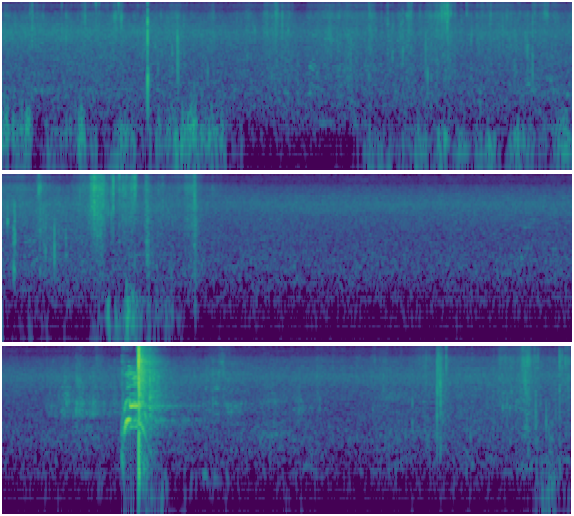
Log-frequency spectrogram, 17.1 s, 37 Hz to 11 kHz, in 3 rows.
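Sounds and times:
paintball marker shot: 12.7s - 13.2s.

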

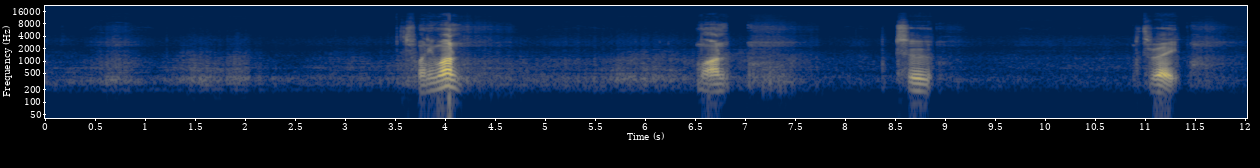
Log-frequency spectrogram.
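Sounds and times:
man speaking: 3.6s - 4.2s, 6.6s - 6.9s, 8.5s - 8.9s, 10.9s - 11.4s.

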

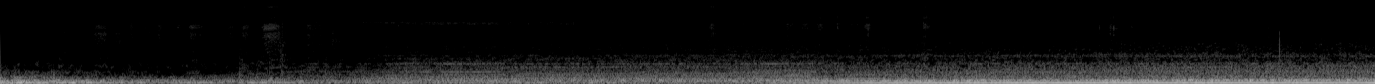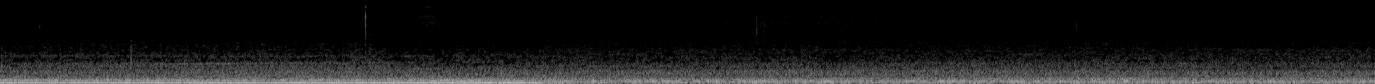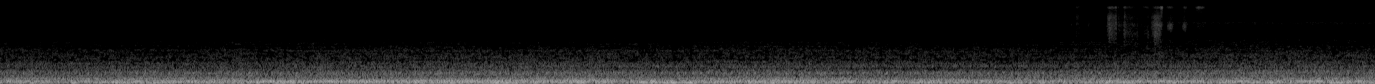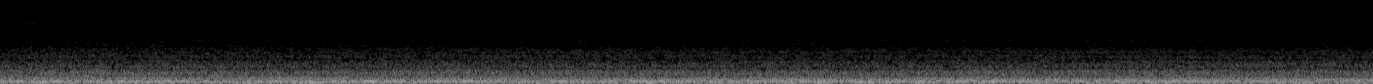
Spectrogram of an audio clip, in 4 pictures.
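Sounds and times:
car engine and road drone: 0.0s - 54.9s.

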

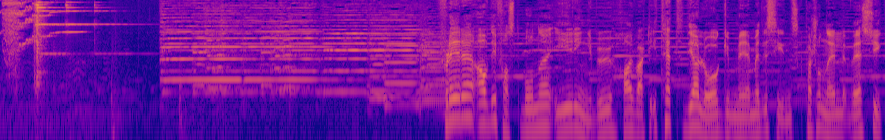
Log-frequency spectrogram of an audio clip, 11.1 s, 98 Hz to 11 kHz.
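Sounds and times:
slow violin melody: 2.0s - 11.0s.

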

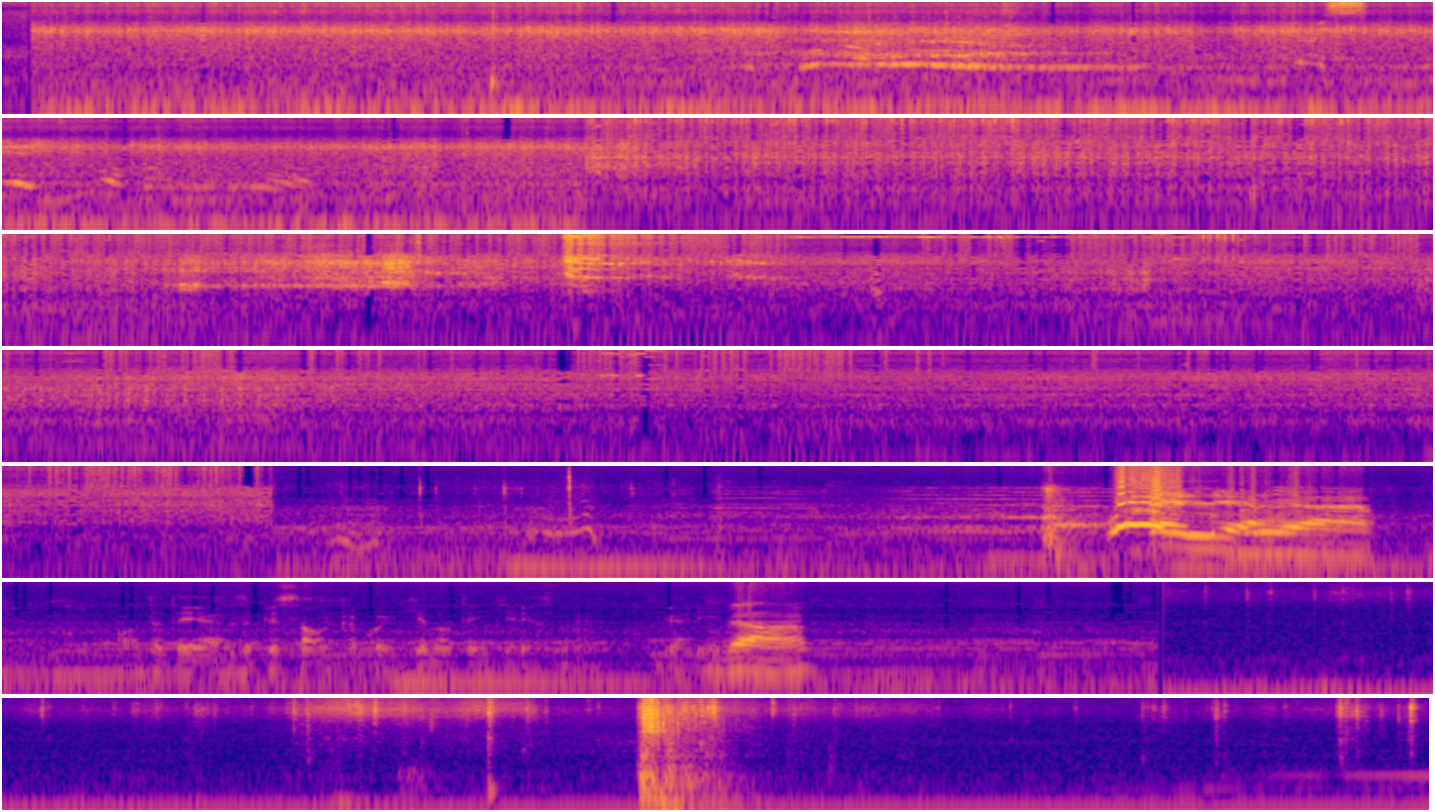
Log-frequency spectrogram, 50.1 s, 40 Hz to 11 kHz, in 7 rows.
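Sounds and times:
low engine drone: 0.0s - 44.2s, 47.7s - 50.0s
road and engine noise in vehicle: 0.0s - 50.0s.

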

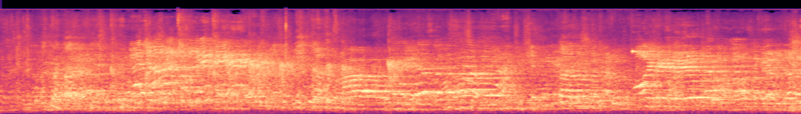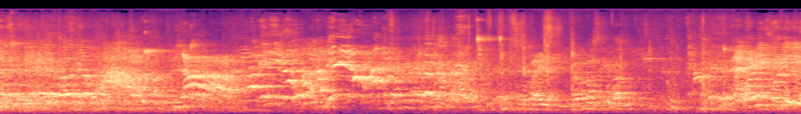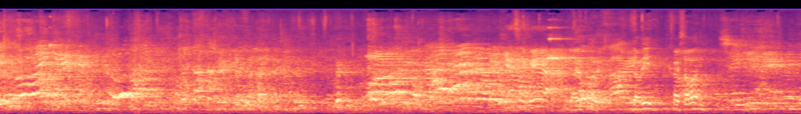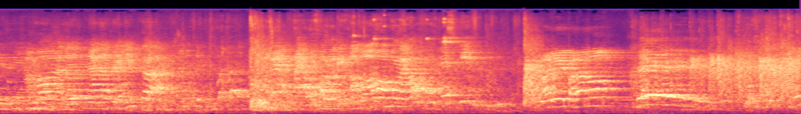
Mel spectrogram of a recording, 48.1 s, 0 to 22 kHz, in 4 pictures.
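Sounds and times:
voices shouting in a hall: 0.0s - 48.0s
players calling out: 0.1s - 46.5s.

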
